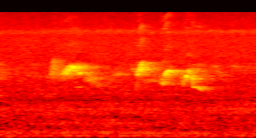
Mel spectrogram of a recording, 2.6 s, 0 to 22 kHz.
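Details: Red-whiskered bulbul recorded during trapping on 27 September 2019, when birds fought and fell to the ground; two bright warbled phrases, the second a quick run of rising and falling chirpy notes, over faint background hiss.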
